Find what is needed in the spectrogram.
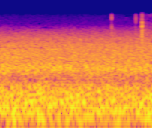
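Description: Steady rushing roar of high water flowing from a dam spillway, an even noise with no rhythm or pitch. Two faint ticks come near the end.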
